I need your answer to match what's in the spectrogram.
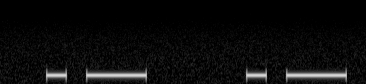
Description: Telephone call progress tone (pulsed, as in Italy), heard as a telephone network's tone, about 420 Hz. Dial tone.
